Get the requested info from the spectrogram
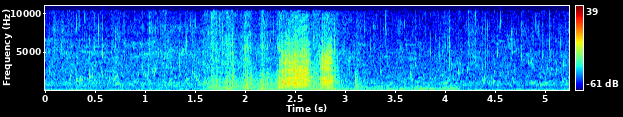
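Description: A young common raven gives one harsh squawk about two seconds in, over the faint trickle of a stream.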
